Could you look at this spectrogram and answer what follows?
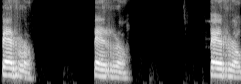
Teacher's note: this is the one that gets the strong rev it up trill or rolling your r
